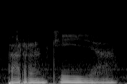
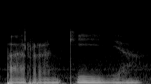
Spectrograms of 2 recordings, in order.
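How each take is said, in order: The two takes are said the same way.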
